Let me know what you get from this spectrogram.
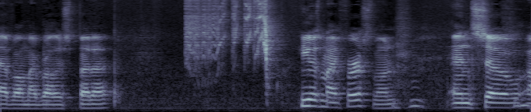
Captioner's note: smooches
